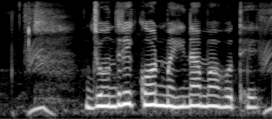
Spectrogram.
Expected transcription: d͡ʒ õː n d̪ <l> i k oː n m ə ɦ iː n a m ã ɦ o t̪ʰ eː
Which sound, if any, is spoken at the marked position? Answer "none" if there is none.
ɾ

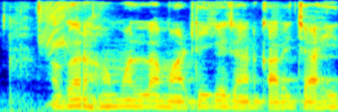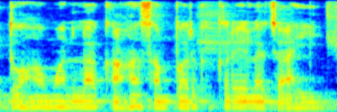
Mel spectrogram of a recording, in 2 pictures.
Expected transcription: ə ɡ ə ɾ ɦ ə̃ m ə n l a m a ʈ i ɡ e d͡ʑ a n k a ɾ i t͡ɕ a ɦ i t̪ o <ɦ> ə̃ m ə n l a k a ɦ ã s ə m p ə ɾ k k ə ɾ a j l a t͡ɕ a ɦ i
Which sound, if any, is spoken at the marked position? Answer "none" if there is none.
ɦ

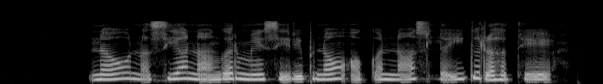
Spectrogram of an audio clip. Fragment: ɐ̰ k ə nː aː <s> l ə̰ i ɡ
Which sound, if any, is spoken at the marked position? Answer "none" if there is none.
s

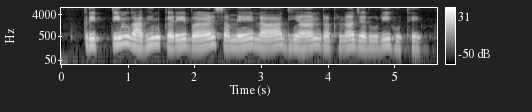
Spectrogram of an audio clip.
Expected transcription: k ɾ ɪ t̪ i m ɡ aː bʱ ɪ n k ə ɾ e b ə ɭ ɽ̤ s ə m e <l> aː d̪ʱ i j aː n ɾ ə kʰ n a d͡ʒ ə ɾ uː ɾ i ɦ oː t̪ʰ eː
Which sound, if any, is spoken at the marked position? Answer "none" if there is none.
l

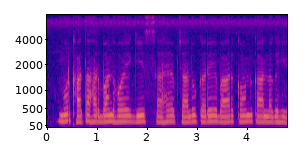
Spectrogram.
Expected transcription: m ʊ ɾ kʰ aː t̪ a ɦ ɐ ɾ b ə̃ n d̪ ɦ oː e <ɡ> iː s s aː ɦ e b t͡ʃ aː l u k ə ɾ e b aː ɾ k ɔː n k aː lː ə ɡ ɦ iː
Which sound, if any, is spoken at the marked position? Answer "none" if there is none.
ɡ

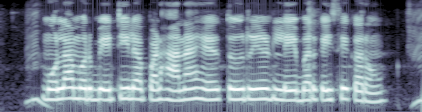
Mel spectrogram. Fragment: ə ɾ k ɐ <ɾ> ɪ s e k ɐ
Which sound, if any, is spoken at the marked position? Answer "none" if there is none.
none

